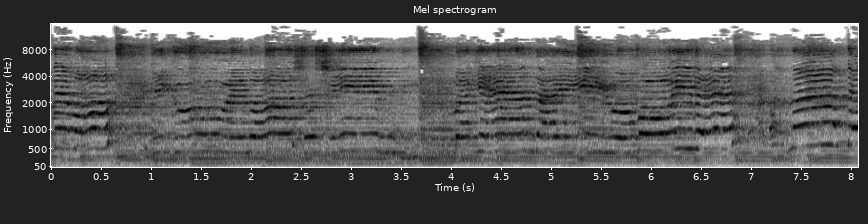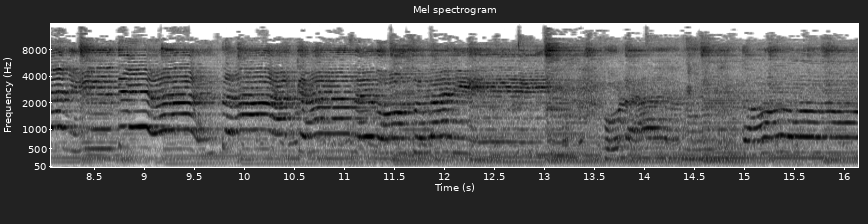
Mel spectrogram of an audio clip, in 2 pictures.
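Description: Female pop duo singing a song into microphones through a small street amplifier, with acoustic guitar accompaniment.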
